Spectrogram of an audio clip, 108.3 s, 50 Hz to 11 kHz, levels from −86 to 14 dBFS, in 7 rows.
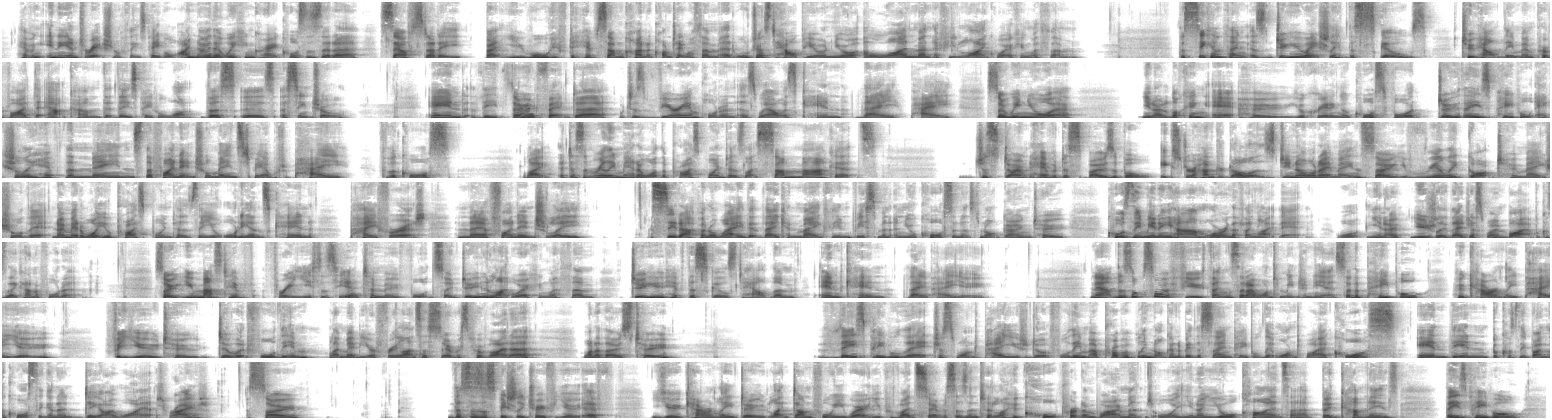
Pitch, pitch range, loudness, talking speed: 185 Hz, 170-210 Hz, -19 LUFS, 190 wpm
